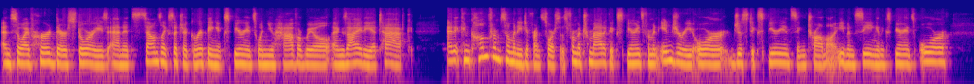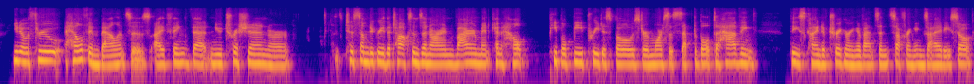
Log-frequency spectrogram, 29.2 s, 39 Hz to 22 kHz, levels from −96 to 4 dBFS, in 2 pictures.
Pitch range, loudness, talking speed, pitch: 175-200 Hz, -19 LUFS, 170 wpm, 185 Hz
